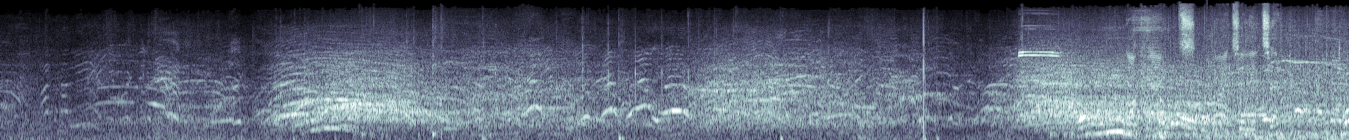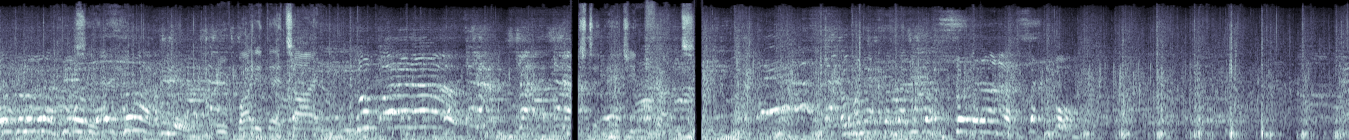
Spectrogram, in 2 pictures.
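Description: A large crowd cheers and chants in a big arena.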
